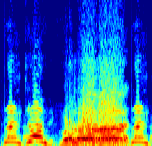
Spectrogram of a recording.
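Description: protest crowd chanting slogans

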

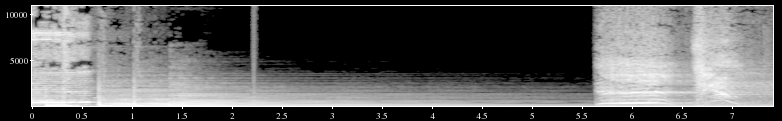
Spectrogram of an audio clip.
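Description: sneeze

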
